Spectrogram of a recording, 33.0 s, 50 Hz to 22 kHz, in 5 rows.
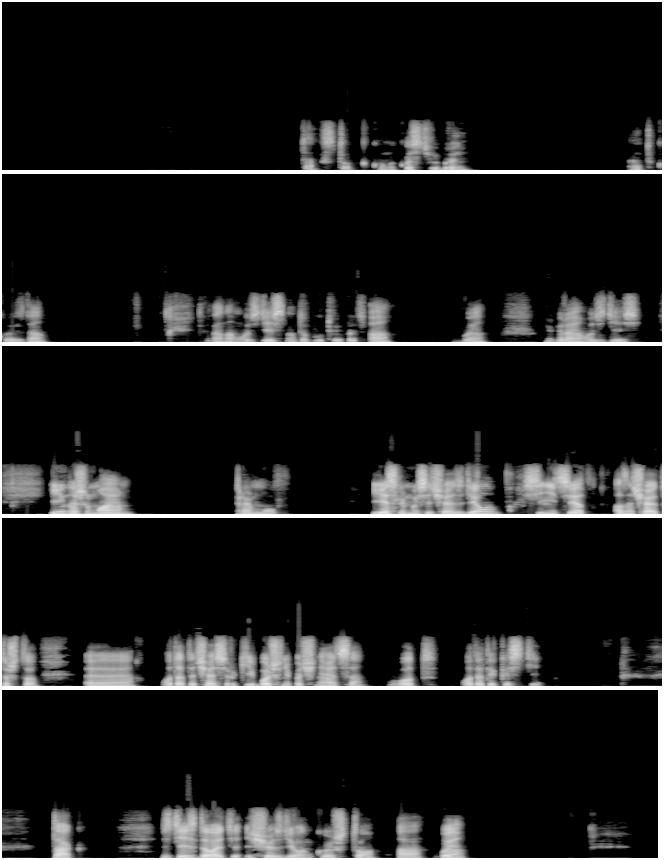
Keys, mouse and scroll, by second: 2.9 Tab, 7.1 Tab, 9.7 a, 17.1 Tab, 28.5 Tab, 30.2 a.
